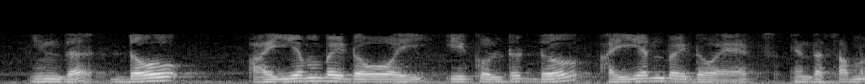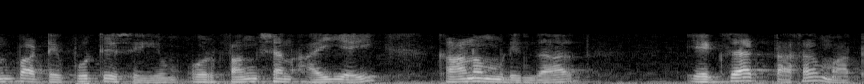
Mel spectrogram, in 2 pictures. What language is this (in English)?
Tamil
